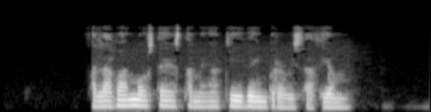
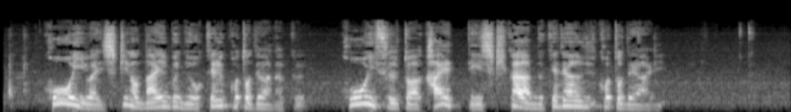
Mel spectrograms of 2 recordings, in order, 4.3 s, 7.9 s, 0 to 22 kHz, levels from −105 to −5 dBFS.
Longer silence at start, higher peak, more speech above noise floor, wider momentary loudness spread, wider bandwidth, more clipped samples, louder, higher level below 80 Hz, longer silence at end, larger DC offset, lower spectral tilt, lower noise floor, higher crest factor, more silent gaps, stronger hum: first, 0.9 s vs 0.1 s; about the same, -4 dBFS vs -2 dBFS; first, over 70 dB vs 38 dB; about the same, 10 LU vs 12 LU; second, 9.4 kHz vs 11.5 kHz; neither; about the same, -21 LUFS vs -22 LUFS; about the same, -66 dBFS vs -62 dBFS; second, 0.8 s vs 1.3 s; neither; first, -7 dB/octave vs -3.5 dB/octave; first, under -90 dBFS vs -59 dBFS; about the same, 18 dB vs 22 dB; neither; neither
